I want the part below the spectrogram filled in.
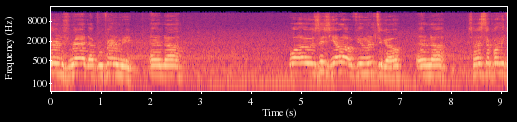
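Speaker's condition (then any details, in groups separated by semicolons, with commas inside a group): Severe brain injury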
